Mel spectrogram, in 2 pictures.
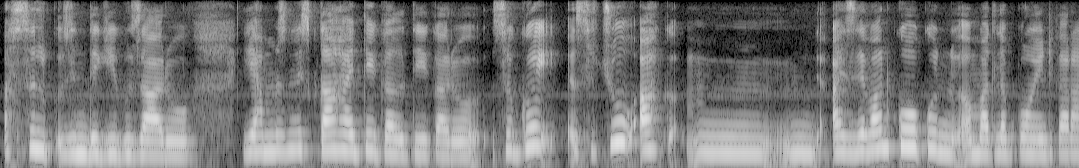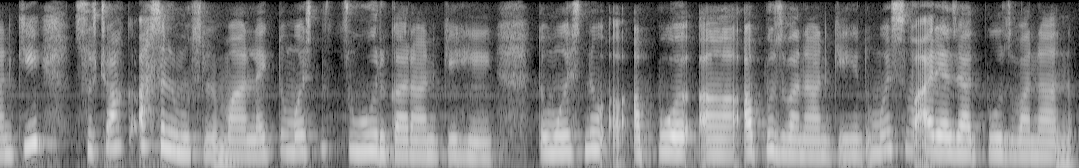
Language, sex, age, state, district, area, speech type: Kashmiri, female, 18-30, Jammu and Kashmir, Kupwara, rural, spontaneous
